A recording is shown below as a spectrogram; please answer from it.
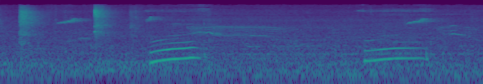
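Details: Adorable cat Sona after food, two rising meows about two seconds apart, each under a second long, over low background noise with a few sharp knocks at the start.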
